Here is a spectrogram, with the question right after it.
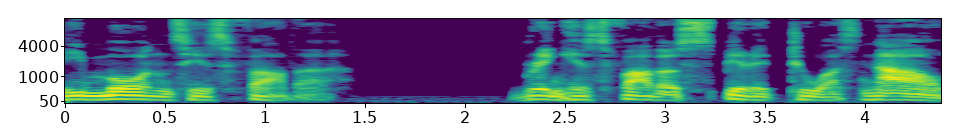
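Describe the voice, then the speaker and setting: On a very clean recording with a silent background, a man does a put-on, growling character voice, very deep and low in pitch, at a fairly slow pace. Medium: read story. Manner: commanding, authoritative.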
